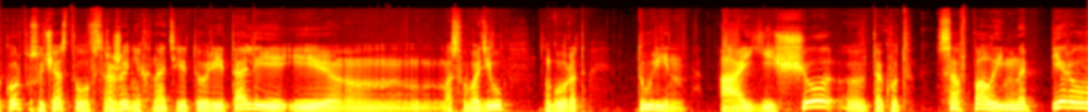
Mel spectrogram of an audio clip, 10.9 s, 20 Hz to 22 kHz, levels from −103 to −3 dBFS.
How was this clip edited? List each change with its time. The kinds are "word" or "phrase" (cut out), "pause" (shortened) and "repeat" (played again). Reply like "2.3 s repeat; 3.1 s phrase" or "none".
6.9 s pause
